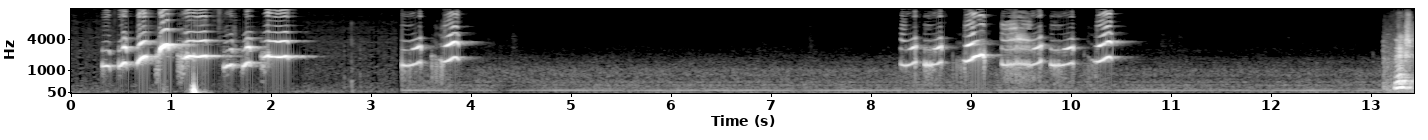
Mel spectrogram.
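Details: Cockatiel (Nymphicus hollandicus), song: male courtship display, impressing mates, rivals or owner.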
